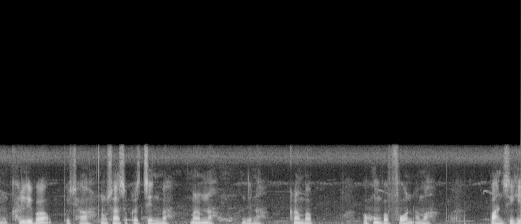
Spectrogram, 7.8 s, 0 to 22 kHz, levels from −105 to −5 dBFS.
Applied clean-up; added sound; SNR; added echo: none; none; none; none.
